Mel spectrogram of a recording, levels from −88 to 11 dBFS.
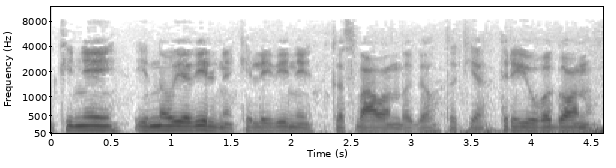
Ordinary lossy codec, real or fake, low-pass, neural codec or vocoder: MP3, 32 kbps; real; 10.8 kHz; none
